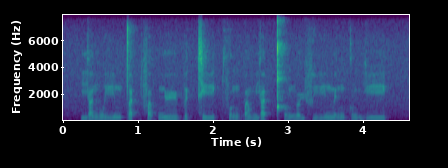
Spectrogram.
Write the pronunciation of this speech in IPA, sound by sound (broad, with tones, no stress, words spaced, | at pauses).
jɐ˨˩nwiː˨m t̪ɐ˧t̚ fɐ˨p̚n̪yː˥pɪ˥k̚ siː˧t̚ fʊ˨ŋpɐ˨mjɐ˥t̚ kʰʊ˨ŋɵ˧ɥfiː˨˥mɪ˨˥ŋ kʊ˨˩ŋjiː˥t̚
